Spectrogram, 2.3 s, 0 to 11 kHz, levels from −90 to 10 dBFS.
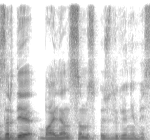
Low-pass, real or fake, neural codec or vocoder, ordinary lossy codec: none; real; none; none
